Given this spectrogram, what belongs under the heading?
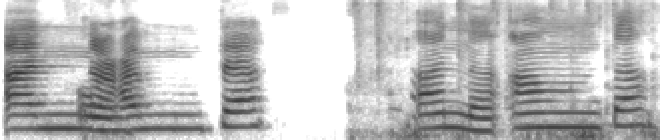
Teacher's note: देखिए, इसमें हम अन अन अन आम का नून को बाउंस नहीं करेंगे, नून पे जज़म तो है लेकिन उसको हम बाउंस नहीं करेंगे, इसको हम होल्ड करेंगे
